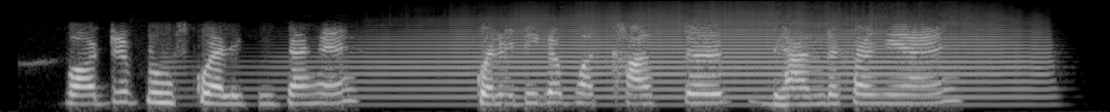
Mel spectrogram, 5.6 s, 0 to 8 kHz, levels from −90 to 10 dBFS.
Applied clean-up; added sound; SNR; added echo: none; Trumpet; 10 dB; none.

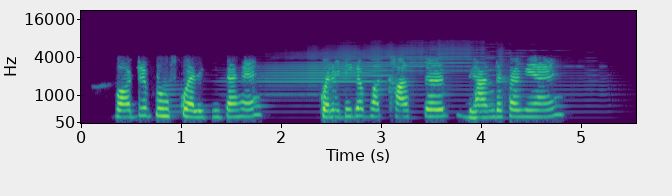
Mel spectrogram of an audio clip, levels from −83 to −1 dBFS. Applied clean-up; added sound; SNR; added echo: classical method log-MMSE.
